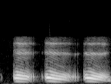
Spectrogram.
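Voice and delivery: short, lax "ih" sound, said as separate bursts for 日; slack-tongued short vowel on 日; lax tongue. Shown as a demonstration. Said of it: "就是放松了舌头". (舌头放松的短促 ɪ 音，即 日)

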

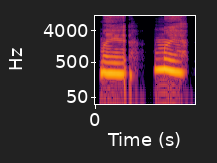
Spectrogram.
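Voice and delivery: Lucy stammering, unsure of herself. A narrator's reading. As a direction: stumble over the first words nervously. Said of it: "заикается Люси".

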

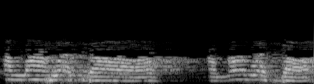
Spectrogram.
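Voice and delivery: slow takbir ending in long "akbaar"; added alef in أكبر. Shown as a demonstration. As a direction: stretch the vowel after the ب in "أكبر". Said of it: "إدخال ألف بعد الباء في كلمة أكبر". (مد الباء في أكبر: أكبار)

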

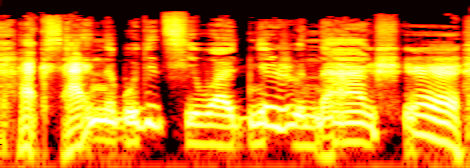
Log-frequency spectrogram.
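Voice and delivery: devil's insinuating stage whisper, partly voiced; sly, voiced mock whisper. A narrator's reading. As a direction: tempt him as if into his ear. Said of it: "шепнул он".

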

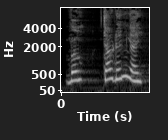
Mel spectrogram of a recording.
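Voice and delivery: high, hurried-sounding agreement; mildly alarmed yes on the phone; urgent assent. A narrator's reading.

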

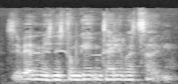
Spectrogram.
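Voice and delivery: usual speaking voice

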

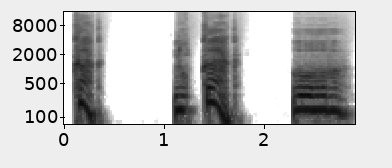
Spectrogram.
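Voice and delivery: high, helpless bewilderment; shocked. A narrator's reading. Girl finding her hands are different, shocked. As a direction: wail the question in disbelief.

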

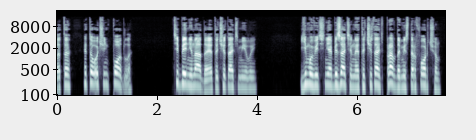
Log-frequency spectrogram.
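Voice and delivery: mother pleading with her angry son; weak remorseful mother. Acted. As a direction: beg him gently to forget. Mother voiced higher.

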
